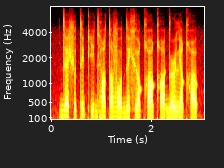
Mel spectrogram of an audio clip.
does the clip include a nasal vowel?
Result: no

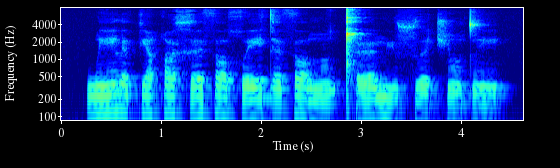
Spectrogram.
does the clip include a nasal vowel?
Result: yes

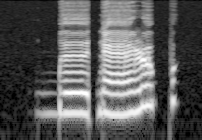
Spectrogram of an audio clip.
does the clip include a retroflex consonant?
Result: yes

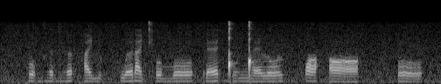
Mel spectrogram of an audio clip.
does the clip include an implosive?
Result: no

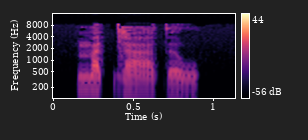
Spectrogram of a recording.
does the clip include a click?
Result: no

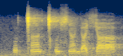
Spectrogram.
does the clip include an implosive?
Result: no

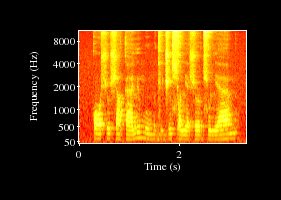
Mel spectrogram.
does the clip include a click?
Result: no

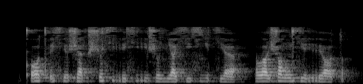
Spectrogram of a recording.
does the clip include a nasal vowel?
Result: no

